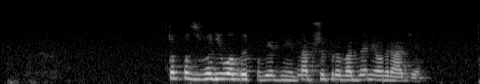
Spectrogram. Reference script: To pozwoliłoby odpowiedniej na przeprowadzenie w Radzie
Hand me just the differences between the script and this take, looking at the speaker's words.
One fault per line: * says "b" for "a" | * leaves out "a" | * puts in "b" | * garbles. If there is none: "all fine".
all fine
